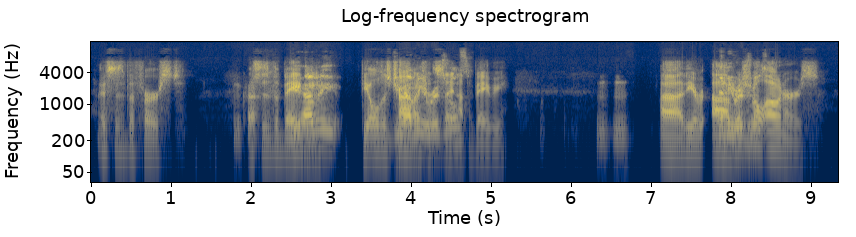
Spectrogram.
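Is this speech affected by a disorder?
No.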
